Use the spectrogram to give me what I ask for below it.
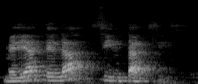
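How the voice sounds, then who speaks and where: A male teacher lectures his class in a high, lively voice, pausing often and repeating the key terms. He speaks slowly and keeps checking that the students follow. The sound is echoey, recorded in a classroom. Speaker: secondary school language teacher. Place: classroom with a whiteboard.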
